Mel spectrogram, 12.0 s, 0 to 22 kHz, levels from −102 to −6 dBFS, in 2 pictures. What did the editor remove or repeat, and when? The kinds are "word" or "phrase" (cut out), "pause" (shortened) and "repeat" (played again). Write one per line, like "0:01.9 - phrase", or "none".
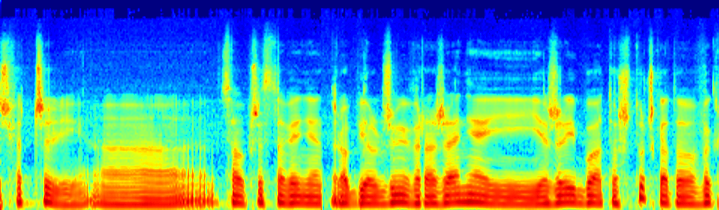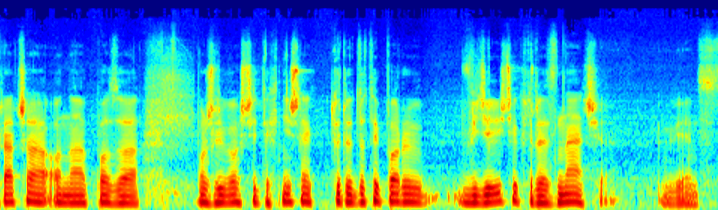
0:02.7 - word
0:07.6 - word
0:08.6 - word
